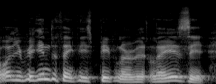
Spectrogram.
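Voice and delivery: usual speaking voice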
